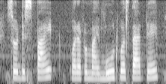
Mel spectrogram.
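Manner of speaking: ordinary talk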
